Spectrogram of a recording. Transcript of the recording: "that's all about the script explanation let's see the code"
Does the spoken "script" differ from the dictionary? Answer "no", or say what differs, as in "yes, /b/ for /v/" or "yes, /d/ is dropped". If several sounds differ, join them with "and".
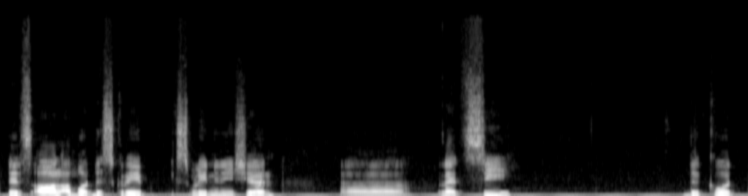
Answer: yes, /t/ is dropped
